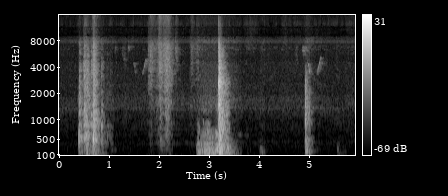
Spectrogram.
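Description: Handling noises from a spray gun in its plastic bag: several short bursts of rustling plastic and knocks, the loudest about three seconds in.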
